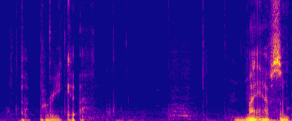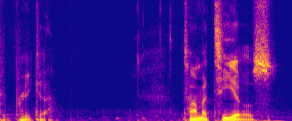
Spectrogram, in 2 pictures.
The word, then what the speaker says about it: tomatillos: Tomatillos. Oh, the L is silent.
